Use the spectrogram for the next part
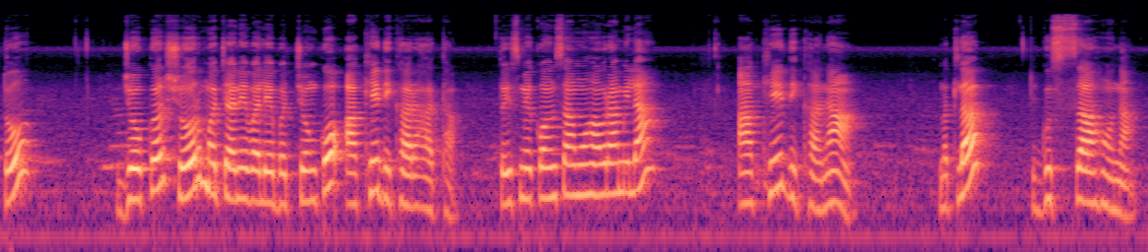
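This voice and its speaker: A woman teaching a Hindi lesson to schoolchildren, slowly explaining idioms and sayings, asking questions and then answering them herself. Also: fairly high pitch, expressive.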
